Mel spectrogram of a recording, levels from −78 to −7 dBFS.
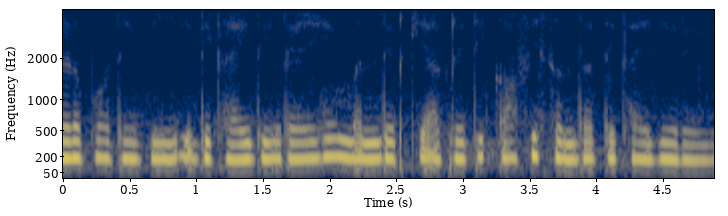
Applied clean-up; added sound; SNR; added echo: none; none; none; none.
